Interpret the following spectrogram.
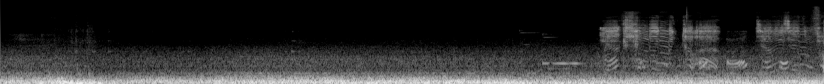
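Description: Steady low road and engine rumble inside the cabin of a moving Chevrolet car cruising at road speed, swelling briefly about a second in. About six seconds in, a voice starts speaking over it.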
